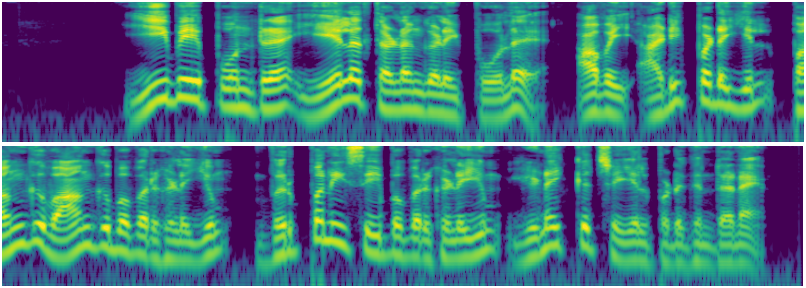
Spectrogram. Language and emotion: Tamil, neutral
